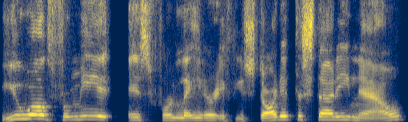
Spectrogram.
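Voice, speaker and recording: A middle-aged man with a stuffy, congested voice talks students through exam prep, chatty and reassuring, tossing out rhetorical questions as he goes. His voice sits a bit high for a man but sounds mellow and soft-edged. The recording is close and dry, with no room sound at all. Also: lively intonation, unhurried, no echo. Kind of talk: live online class, casual talk to students.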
